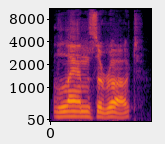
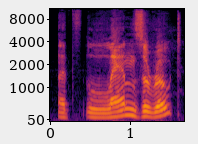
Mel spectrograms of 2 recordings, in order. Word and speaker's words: Lanzarote: is a vineyard in the volcanic valleys of lanzarote sure that's how that's pronounced and three cinosilicophobia is the fear of an empty glass okay oh boy there's a vineyard in the volcanic fields of what lanzarote l-a-n-z-a-r-o-t-e and there's no company air company country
